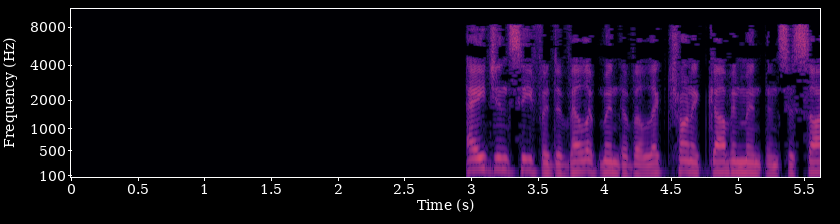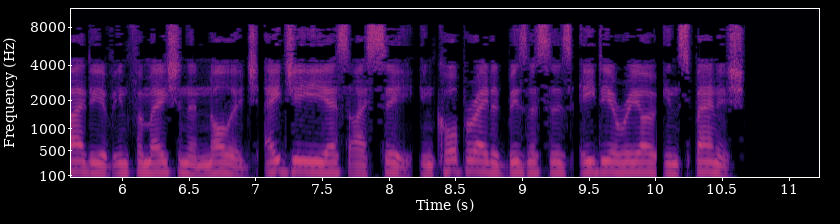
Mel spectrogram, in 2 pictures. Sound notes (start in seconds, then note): 1.9 in Arabic; 9.2 in Hebrew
